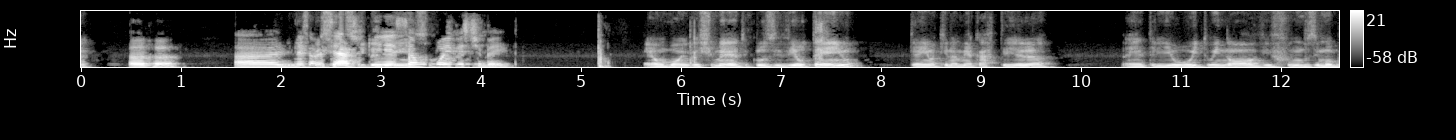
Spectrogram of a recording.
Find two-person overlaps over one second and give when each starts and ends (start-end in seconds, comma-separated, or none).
1.9-3.7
